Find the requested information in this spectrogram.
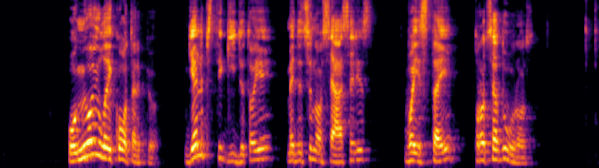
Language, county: Lithuanian, Kaunas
